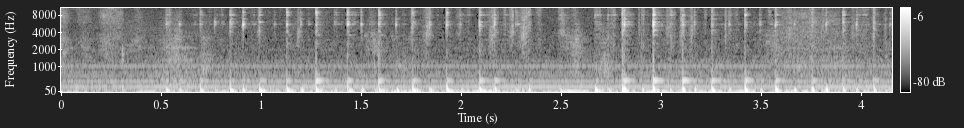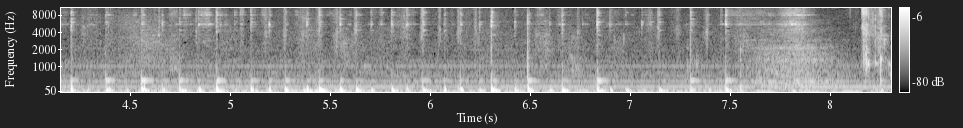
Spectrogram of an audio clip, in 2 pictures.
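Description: A hollow, empty, yellow glazed ceramic Pikachu mug is held in the hands and rapidly tapped with the fingernails. This produces a quick, continuous run of short, dry clicks and soft knocks over a faint steady hum. Each tap dies away almost at once, with the energy sitting mostly low and only a little high brightness.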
